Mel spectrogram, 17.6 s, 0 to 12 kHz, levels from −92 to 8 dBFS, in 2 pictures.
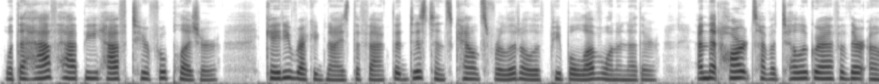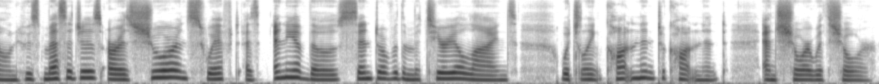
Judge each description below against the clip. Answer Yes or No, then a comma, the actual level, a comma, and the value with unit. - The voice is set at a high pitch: Yes, high, 215 Hz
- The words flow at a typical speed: Yes, average, 190 wpm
